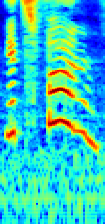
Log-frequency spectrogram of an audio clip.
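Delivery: very high squeal of fun; a baby duck loving the water; delighted duckling. A narrator's reading. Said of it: "she cried".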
